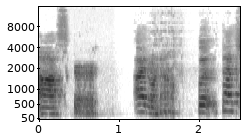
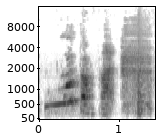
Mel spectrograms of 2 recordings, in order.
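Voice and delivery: very high, drawn-out incredulous squeal; mock horrified disbelief; much slower than usual. Blanche learns Buck shot a cop, mock horrified. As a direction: stretch it out high in mock shock.

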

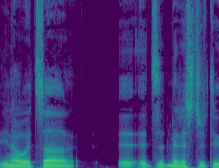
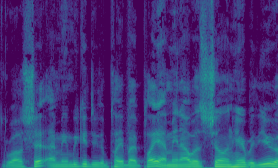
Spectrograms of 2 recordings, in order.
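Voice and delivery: ordinary talk, nothing marked

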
